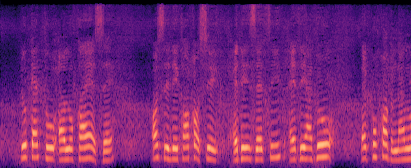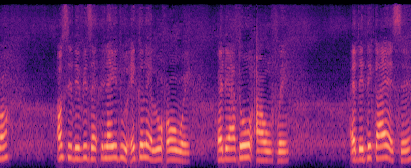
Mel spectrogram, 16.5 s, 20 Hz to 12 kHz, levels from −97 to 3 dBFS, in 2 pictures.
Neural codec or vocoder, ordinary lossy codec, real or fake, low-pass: codec, 16 kHz in and 24 kHz out, 0.9 kbps, LongCat-Audio-Codec, fine tuned four codebook decoder; AAC, 32 kbps; fake; 10.8 kHz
